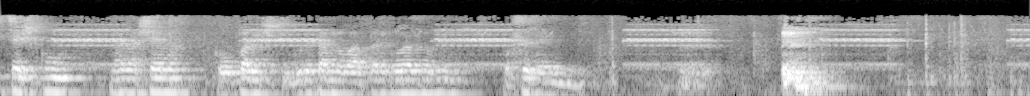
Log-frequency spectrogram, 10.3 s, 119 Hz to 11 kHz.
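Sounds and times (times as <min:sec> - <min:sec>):
speech: 0:00.1 - 0:06.0, 0:07.8 - 0:08.4
telephone ringing with a warbling electronic tone: 0:00.2 - 0:05.5, 0:06.2 - 0:07.4, 0:08.2 - 0:09.3, 0:10.0 - 0:10.2.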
